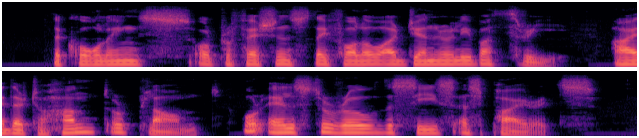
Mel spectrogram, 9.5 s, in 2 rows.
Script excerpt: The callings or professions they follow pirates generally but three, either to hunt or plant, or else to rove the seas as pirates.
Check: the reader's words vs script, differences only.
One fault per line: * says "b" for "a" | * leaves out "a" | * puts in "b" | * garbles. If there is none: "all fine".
* says "are" for "pirates"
